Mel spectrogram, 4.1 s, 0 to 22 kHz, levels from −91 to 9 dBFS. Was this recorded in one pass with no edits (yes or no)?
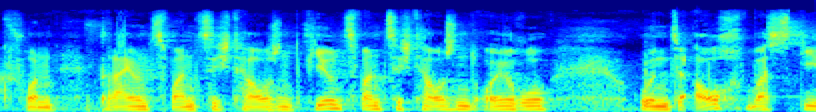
no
